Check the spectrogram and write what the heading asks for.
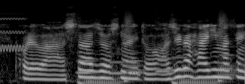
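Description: A high-pitched narrating voice speaking in Japanese, over low background music notes, with a brief beep at the very start.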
